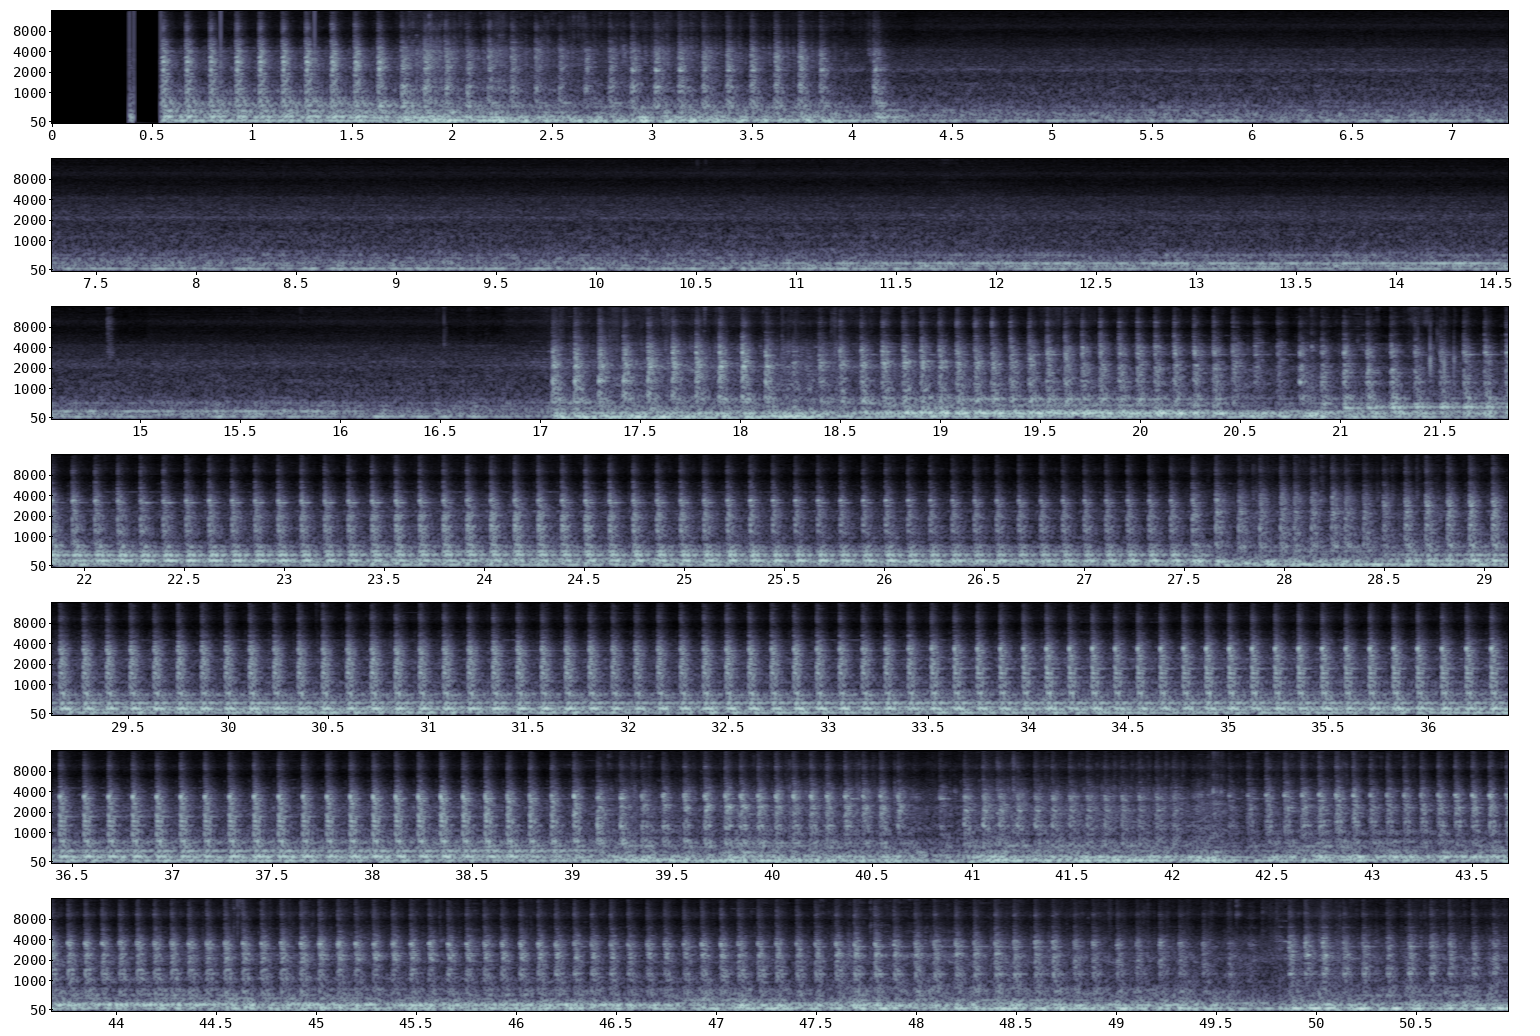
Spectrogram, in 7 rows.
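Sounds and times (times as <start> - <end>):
hydraulic breaker hammering: 0.6 - 4.5, 17.0 - 50.9
excavator engine: 0.6 - 50.9.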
